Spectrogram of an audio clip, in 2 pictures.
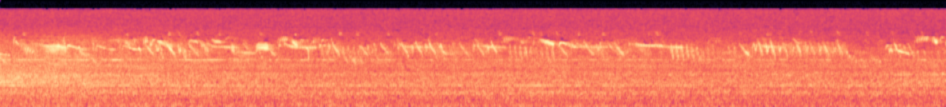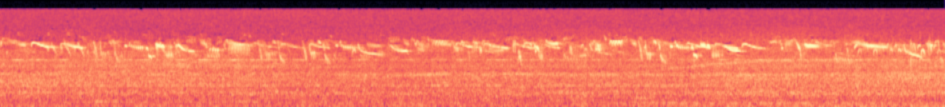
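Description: Small birds singing and chirping continuously: many quick, high, downward-sweeping notes, over a faint steady background hum.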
